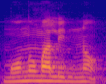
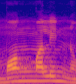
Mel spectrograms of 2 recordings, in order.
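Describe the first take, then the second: First: The first part is said as 'mono' with 'o'. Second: The first part is said as 'mon' without 'o'. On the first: The speaker calls it right. "উচ্চারণ হবে মনোমালিন্য" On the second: The speaker calls it wrong. "মনমালিন্য না"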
